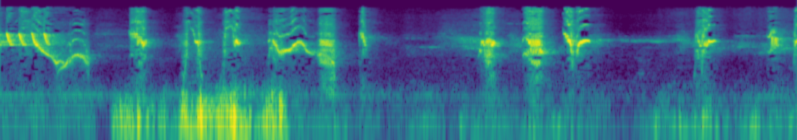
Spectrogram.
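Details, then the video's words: Javan myna in lively song: a quick descending trill, then twisting whistled notes and harsh squeaky phrases separated by short pauses, with a soft low thump early on. "Masteran Juara Burung Jalak Kebo Gacor Tak Henti Henti Ngoceh Seharian"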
